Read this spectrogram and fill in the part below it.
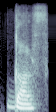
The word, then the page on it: golf: Indian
